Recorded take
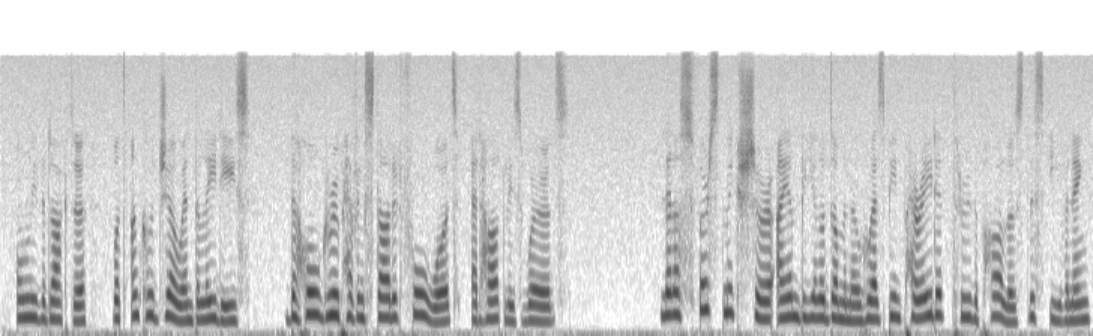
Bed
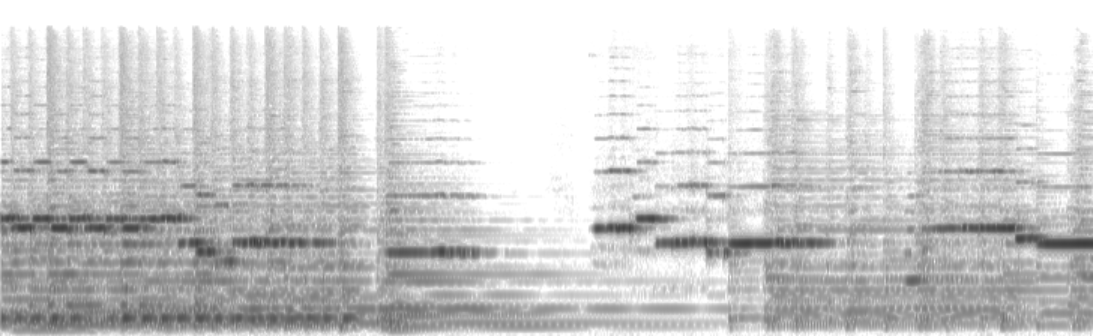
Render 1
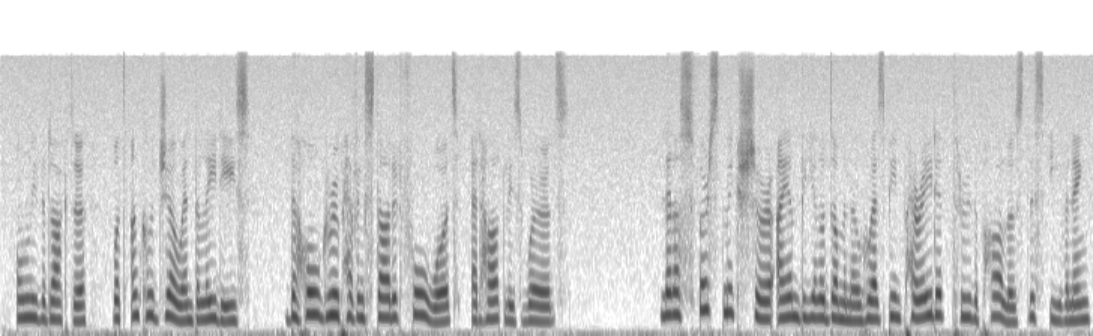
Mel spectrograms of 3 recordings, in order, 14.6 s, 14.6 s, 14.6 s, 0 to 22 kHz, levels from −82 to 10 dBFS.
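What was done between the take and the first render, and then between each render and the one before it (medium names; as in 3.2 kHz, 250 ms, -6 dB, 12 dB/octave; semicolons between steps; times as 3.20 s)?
no audible change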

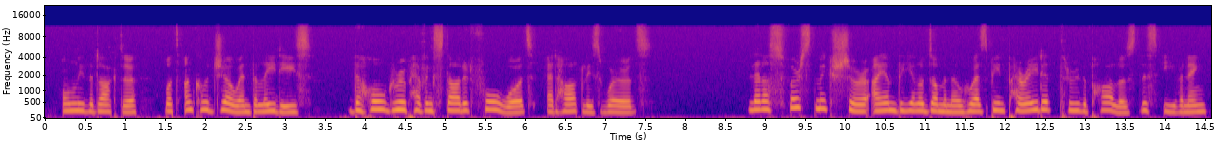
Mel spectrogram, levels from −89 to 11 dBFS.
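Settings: noise print and reduce 6 dB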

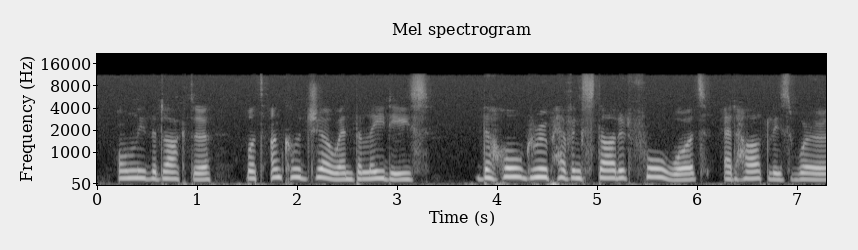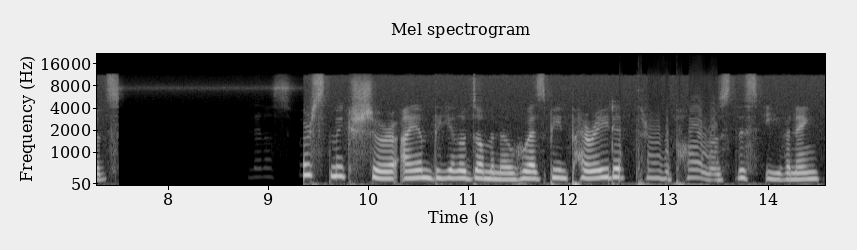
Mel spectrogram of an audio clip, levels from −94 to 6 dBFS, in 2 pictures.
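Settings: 7.50–9.36 s: band-pass filter 7.5 kHz, Q 16; 12.51–13.50 s: overload inside the chain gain 30.5 dB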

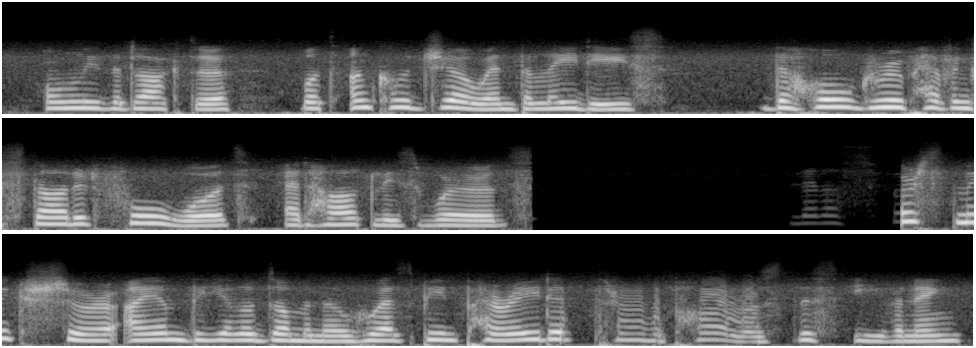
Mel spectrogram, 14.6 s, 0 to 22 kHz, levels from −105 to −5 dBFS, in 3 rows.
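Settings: elliptic low-pass 2.9 kHz, stop band 80 dB; band-stop 410 Hz, Q 12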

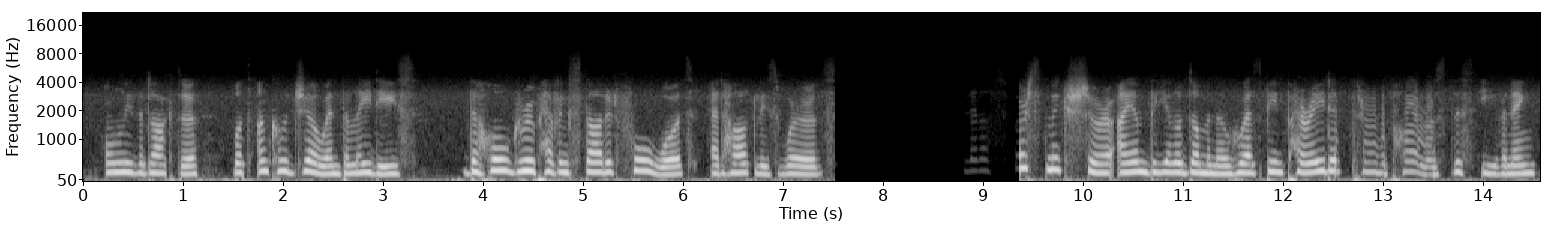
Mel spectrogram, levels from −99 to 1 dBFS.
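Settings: bass shelf 290 Hz +10.5 dB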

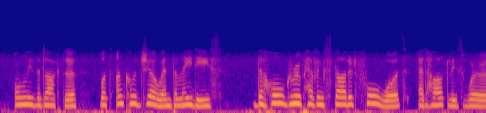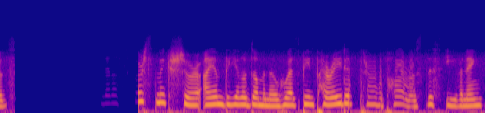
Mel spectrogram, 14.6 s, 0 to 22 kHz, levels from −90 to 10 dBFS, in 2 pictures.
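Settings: trim -2.5 dB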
